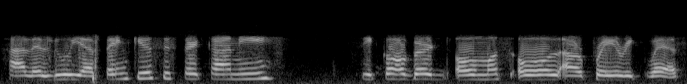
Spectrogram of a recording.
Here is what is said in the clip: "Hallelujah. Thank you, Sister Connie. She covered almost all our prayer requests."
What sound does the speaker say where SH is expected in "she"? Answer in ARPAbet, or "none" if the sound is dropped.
S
